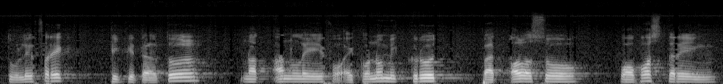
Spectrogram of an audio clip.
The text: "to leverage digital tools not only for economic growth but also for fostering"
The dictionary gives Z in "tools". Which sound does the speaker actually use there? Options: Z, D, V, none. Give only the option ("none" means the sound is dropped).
none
